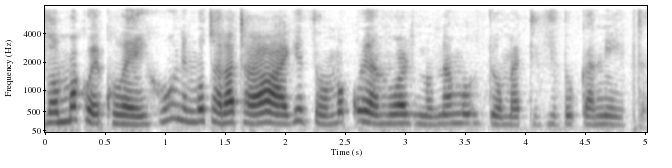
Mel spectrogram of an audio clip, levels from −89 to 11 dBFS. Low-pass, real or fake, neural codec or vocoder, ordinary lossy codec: 7.2 kHz; fake; codec, 16 kHz, 1.1 kbps, Voila-Tokenizer; none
